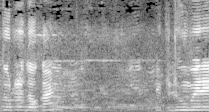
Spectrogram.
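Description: People talking close by over general crowd chatter, with one voice rising loudest near the end.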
